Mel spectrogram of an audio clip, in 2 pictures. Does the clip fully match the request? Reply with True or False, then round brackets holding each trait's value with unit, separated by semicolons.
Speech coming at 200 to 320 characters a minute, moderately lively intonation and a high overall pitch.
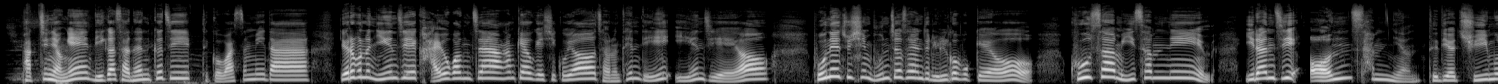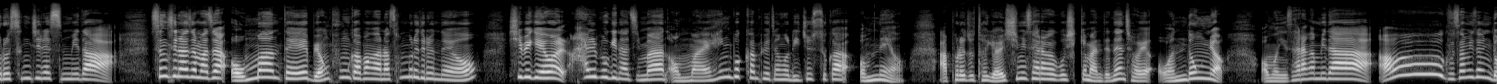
False (315 characters per minute; 5.8 semitones; 250 Hz)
